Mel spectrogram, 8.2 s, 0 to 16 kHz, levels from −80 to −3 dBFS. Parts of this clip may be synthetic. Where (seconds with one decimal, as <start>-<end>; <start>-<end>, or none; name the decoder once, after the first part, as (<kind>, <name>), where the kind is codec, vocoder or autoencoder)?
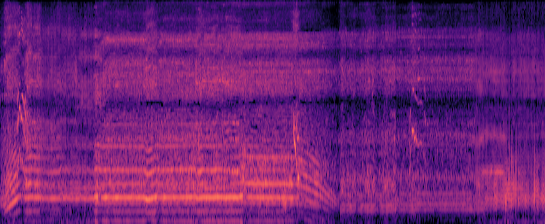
0.6-1.4 (vocoder, BigVGAN v2); 7.1-8.2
